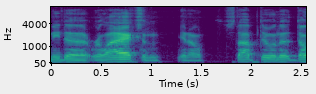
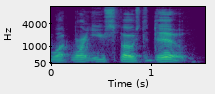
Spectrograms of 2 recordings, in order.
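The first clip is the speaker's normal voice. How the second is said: mock condescending tone, talking down. Retelling a doctor's questions after a repeat injury: imitating doctor talking down, as to a five-year-old. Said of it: "he talks to me like I'm a five-year-old".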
